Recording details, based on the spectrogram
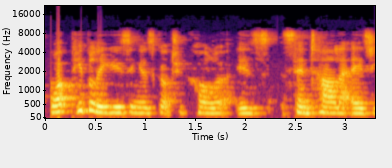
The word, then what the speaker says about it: gotu kola: Another example is I think a lot of people have heard of gotu kola, I never know how to pronounce it right. – No, you've got it right.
